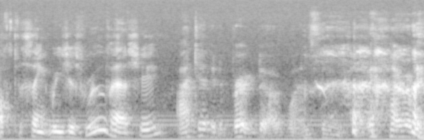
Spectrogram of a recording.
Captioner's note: laughter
